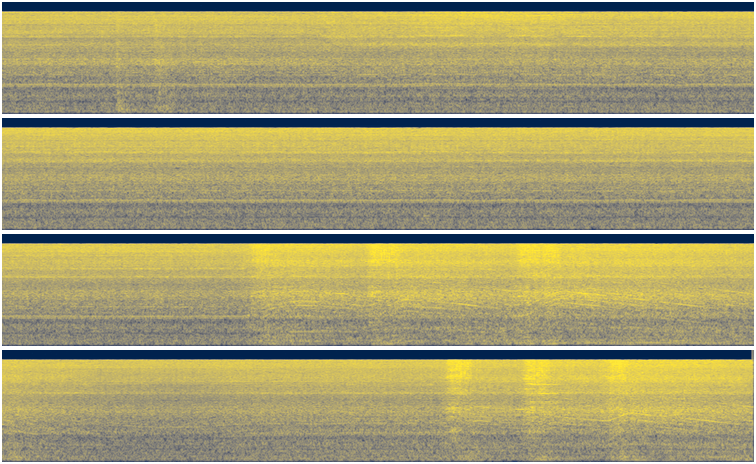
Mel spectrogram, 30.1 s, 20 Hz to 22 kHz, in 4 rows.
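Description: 1994 Chevy S10's 4.3-litre V6 idling steadily. About halfway through it is revved up for several seconds and then drops back to idle, and near the end it is blipped briefly a few more times. The owner's vacuum test shows this to be a healthy engine.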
